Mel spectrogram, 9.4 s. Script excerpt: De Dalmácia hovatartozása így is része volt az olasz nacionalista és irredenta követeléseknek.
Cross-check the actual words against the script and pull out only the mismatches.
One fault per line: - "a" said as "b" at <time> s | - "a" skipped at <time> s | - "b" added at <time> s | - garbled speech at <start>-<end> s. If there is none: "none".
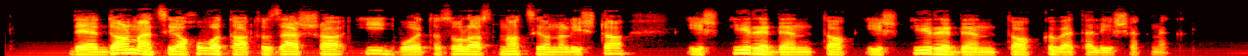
- "is része" skipped at 3.0 s
- "és irredenta" added at 6.5 s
